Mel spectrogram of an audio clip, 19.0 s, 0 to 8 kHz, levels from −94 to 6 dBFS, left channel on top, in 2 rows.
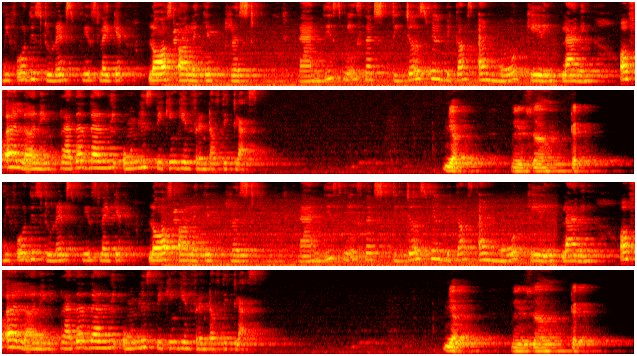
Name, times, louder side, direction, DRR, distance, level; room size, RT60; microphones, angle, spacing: voice 1, 0.0-1.9 2.2-3.7 4.5-9.0 9.3-13.2, left 2 dB, 70° left, 3 dB, 1.7 m, -27 dB
sound 1, 2.4-8.3, right 1 dB, 75° right, 1.7 m, -42 dB
voice 2, 17.1-18.1, left 1 dB, 40° left, 3 dB, 1.9 m, -26 dB
24.5 x 13.5 x 4.0 m, 1.2 s
head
